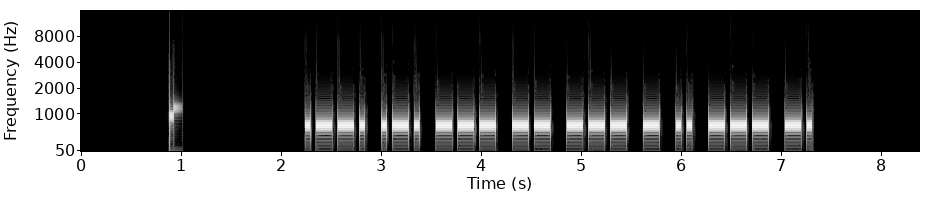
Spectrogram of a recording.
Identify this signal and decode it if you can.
Morse code, heard as a keyed tone, about 22 wpm, 700 Hz. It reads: PROMOTION
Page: Morse Code Ninja practice 22wpm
